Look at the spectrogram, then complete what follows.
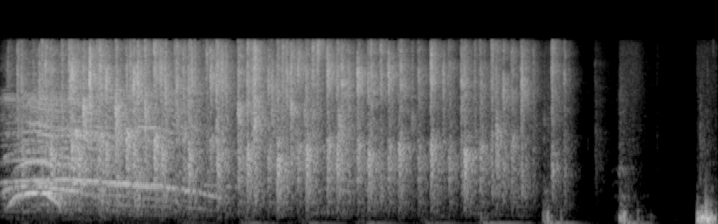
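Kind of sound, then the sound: crowd, audience applause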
